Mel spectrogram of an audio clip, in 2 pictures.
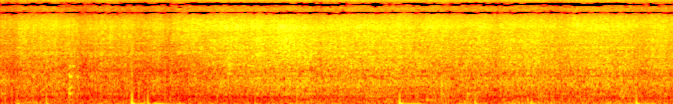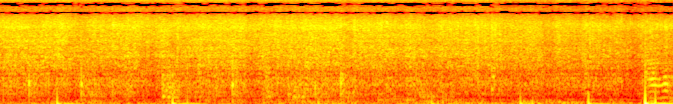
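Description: Ground spice paste fries in a pan with slit green chillies, bay leaf and five-spice for a rohu fish curry, giving a loud, continuous sizzle and hiss with scattered stirring clicks and a sharp knock near the end.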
